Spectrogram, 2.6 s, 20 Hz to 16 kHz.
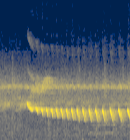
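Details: White-bellied antbird recorded in Panama on 9/5/2019: a clear series of about seventeen sharp downslurred whistled notes, evenly paced and slightly descending, delivered rapidly over two seconds against a steady high insect hiss.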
